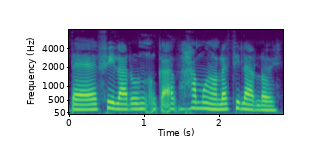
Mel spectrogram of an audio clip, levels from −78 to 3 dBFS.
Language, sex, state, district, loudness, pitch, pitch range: Chakma, female, Tripura, Unakoti, -13 LUFS, 185 Hz, 180-195 Hz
